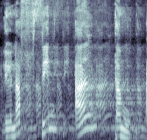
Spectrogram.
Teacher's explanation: حمزہ ہے، تو یہاں ظاہر کر کے پڑھیں گے لنفس ان تموت۔ ان تموت میں اخفا حقیقی، کیونکہ نون ساکن کے بعد حروف اخفا کے 15 حرفوں میں سے تا ہے، تو یہاں ناک میں آواز کو چھپا کر پڑھیں گے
